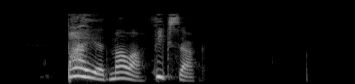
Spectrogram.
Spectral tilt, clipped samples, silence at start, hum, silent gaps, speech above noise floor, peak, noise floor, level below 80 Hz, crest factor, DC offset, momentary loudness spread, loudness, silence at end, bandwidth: -2.5 dB/octave; under 0.1%; 0.7 s; none; none; 58 dB; -6 dBFS; -83 dBFS; -84 dBFS; 20 dB; under 0.1%; 12 LU; -23 LUFS; 1.65 s; 11.5 kHz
